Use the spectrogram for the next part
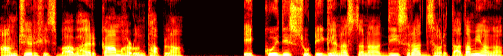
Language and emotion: Goan Konkani, sad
